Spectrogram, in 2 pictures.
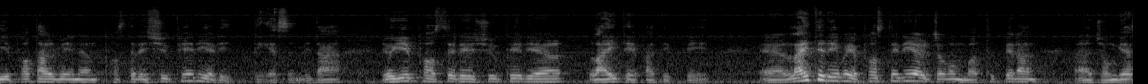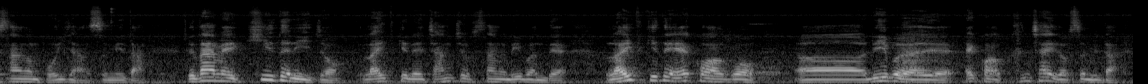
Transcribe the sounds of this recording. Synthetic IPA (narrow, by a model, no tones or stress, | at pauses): ipʰotʰaɭbenɯnpʰʌstʰɯɾeɕupʰeɾiʌɾitwe̞̰ɡes͈ɯmɲida | jʌɡipʰʌstʰeɾeɕupʰeɾiʌː | aitʰepʰatʰipʰḭ | laitʰɯɾibɯepʰʌstʰeɾiʌɭt͡ɕ͈oɡɯmːʌtʰɯk̚p͈jʌɾan | t͡ɕoŋɡesʰaŋɯnpoid͡ʑia̰ns͈ɯmɲida̰ | kɯdaɯme̞kʰidɯnid͡ʑo | laitʰk͈id̪et͡ɕaŋt͡ɕʰɯk̚s͈ʰaŋɾibɯnde̞ | laitʰkidɯekʰoɦaɡo | ɾibɯeekʰoɦaɡokʰɯnt͡ɕʰaiɡaʌp̚s͈ɯmɲida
